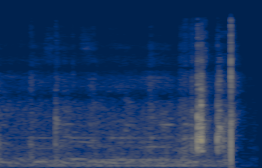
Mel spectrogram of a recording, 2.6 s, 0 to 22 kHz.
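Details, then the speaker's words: 2006 Chevy Cobalt no start, no crank: key turned, a couple of sharp clicks then silence with no cranking; starter motor is dead and will be replaced. "You can see there the starter's wasted. Pretty cool. So this one's going to get a starter."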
